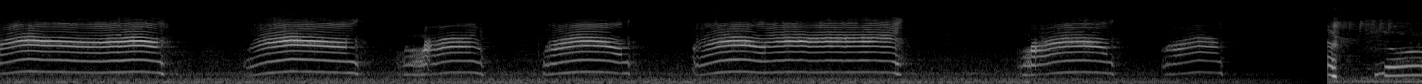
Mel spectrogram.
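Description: A domestic cat gives a string of drawn-out, arching meows, each rising then falling in pitch.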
